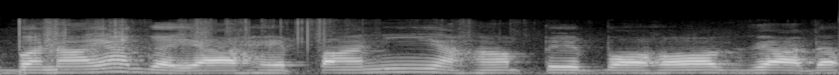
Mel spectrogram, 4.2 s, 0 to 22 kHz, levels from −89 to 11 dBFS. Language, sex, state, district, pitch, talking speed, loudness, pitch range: Hindi, male, Odisha, Nuapada, 145 Hz, 115 wpm, -14 LUFS, 140-155 Hz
